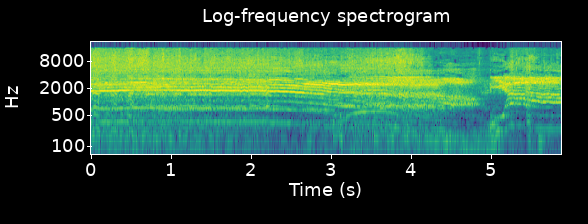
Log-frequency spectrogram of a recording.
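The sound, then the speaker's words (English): A group of people in a bar scream and shriek excitedly together as Sherrod Small shows up, a loud, sustained wall of high voices that briefly dips near the end before surging again. “They just all start screaming because this guy who's scheduled to be there shows up.”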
